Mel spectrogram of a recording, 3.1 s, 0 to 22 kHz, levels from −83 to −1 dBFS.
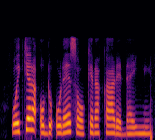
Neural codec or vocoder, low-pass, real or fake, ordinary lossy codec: codec, 16 kHz, 0.8 kbps, ZipCodec; 7.2 kHz; fake; none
